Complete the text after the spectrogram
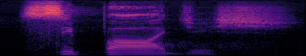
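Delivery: very low, soft quoted reply; softly voiced, low answer; quiet reply. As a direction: drop right down, low and soft. Quotes Jesus's measured reply.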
